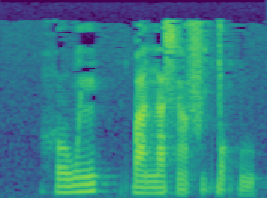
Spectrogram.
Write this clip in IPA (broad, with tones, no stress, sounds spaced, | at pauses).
h o˦ w ĩ˦ | k͡p a˦ n a˦ s ã˧ f i˨ k͡p ɔ˨ k͡p u˨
